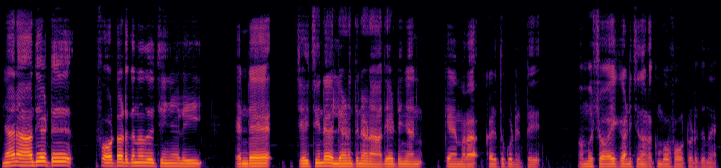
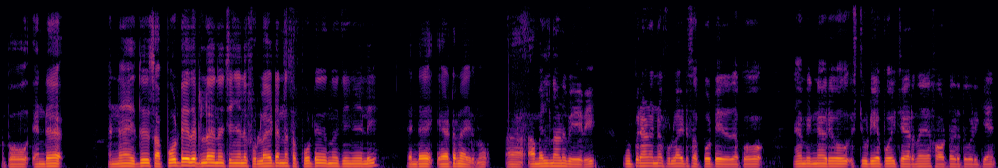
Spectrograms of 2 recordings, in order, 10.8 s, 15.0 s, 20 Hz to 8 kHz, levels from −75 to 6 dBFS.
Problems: none marked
